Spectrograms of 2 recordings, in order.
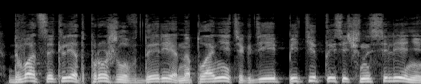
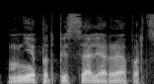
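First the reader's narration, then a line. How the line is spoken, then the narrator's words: Calm reply. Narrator (Russian): спокойно ответил Денис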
